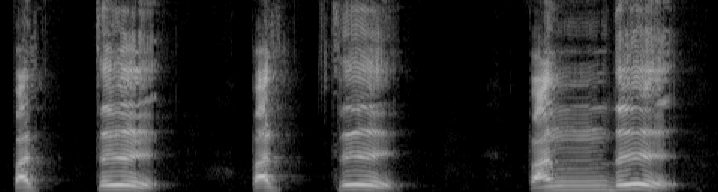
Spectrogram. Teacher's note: நாக்கு பாருங்க எப்படி போய் அந்த நுனி, அதாவது என்ன சொல்லுவோம், இந்த கோரை பற்கள் ஓரத்தில் இருக்கிறது, நடுவில் இருக்கிறத வந்து வெட்டுப்பற்கள்னு சொல்லுமா, அந்த வெட்டுப்பற்கள் நடுவில் இருக்கிற வெட்டுப்பற்களுடைய உள்பகுதியில் நாக்கு போய் உராயுது பாருங்க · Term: நா நுனி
